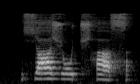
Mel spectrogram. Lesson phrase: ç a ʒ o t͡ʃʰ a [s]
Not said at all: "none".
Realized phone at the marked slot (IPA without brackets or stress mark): s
